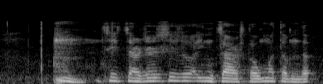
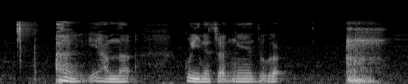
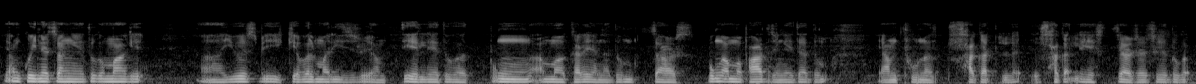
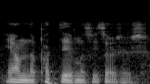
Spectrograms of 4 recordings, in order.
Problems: constant background noise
